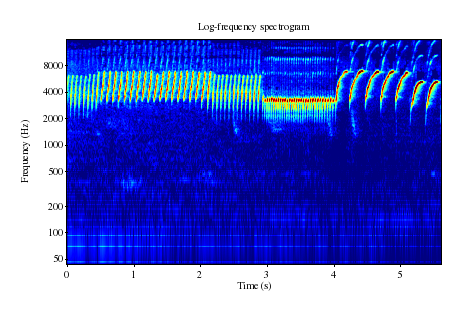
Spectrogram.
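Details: Singing canary: rapid pulsed trill, then a sustained bright whistled roll, followed by a series of loud sweeping chirps repeated about twice a second.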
